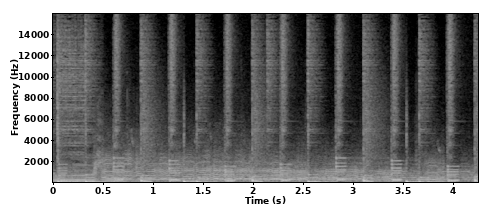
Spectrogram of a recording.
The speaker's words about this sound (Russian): Цыц, цыц, муха, не жужжи, кыш, кыш, муха, не кружи.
